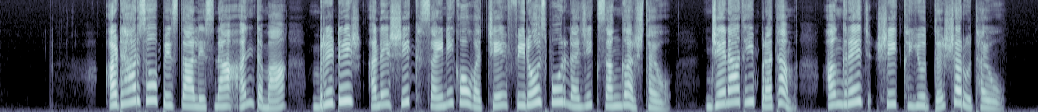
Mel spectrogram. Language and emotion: Gujarati, neutral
